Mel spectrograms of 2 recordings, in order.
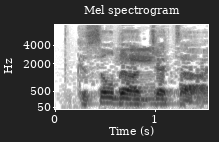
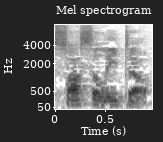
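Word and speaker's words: Cacilda Jethá: of the book sex at dawn right yeah Casilla Jetta is how you pronounce that everyone shied away from from saying her name I had did one interview and the guy actually pronounced it Sausalito I have no idea how he got to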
